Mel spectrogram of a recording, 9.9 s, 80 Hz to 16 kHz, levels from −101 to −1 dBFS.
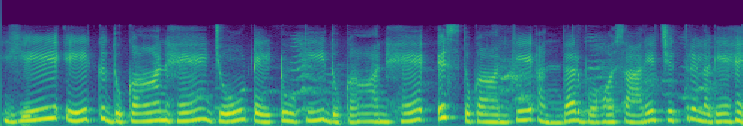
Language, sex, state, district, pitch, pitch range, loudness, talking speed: Hindi, female, Madhya Pradesh, Bhopal, 230 Hz, 215-255 Hz, -14 LUFS, 110 wpm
